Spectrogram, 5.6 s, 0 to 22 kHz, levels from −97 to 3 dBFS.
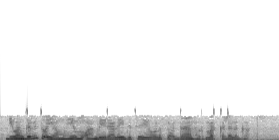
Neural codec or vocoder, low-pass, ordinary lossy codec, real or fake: none; 7.2 kHz; AAC, 16 kbps; real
